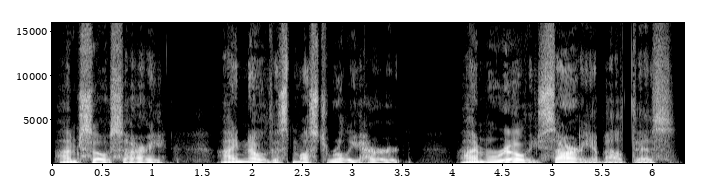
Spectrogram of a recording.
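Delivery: low-pitched, calm and unhurried quoted voice; calm apology. Retold or imitated. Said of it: "saying in a calm voice".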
